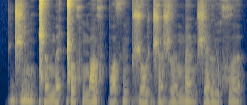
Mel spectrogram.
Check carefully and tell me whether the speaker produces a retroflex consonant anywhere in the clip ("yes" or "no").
no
